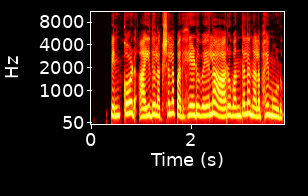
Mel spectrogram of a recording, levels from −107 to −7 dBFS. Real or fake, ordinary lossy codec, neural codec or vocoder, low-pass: real; none; none; none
